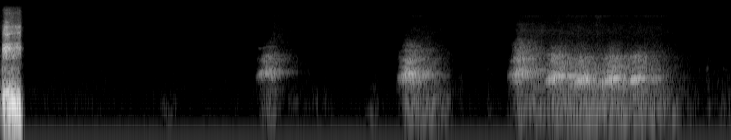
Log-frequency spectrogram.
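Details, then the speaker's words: A child's paroxysmal cough bursts, followed by a drawn-out, high-pitched inspiratory whoop, shown as a classic case in a talk on cough in children: pertussis (whooping cough). "This is the classical pertussis. Like um we do see uh still uh patients, one or two patients in a month. Uh pertussis um typically presents like uh paroxysms of cough, bouts of cough, and followed by inspiratory whoop."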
